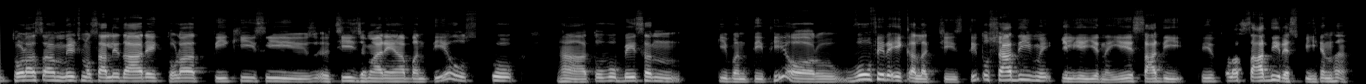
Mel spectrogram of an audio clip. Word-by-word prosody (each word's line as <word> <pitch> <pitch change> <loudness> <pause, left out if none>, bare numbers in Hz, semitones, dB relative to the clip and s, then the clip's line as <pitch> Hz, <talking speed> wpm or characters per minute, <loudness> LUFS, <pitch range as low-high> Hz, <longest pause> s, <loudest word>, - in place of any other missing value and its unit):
थोड़ा-सा 190 +1 +3
मिर्च-मसालेदार 165 -3 +2
एक 160 -1 0
थोड़ा 150 +1 +2 0.2
तीखी-सी 145 -2 -2
चीज़ 155 +3 -1
हमारे 140 -1 +2
यहाँ 140 0 +1
बनती 135 -1 -3
है - - -1
उसको 180 -4 0 0.5
हाँ, 125 -4 0
तो 160 - -1
वो 170 0 0
बेसन 170 0 +2 0.6
की 150 - -2
बनती 130 -1 -3
थी - - -2
और 130 -3 +2
अ - - -2 0.4
वो 230 +1 +9
फिर 235 -3 +4
एक 180 -4 +2
अलग 125 -2 +2
चीज़ 120 -1 -6
थी 190 - -1
तो - - 0
शादी 205 +1 +4
में 175 -2 0
के 160 -4 -3
लिए 135 -1 +1
ये 130 - +1
नहीं, 115 0 -5
ये 145 +3 +2
शादी 135 -2 0 0.3
ये 145 0 -3
थोड़ा 170 +4 -2
सादी 175 +4 +4
रेसिपी 135 -2 -4
है - - +1
ना। 155 - -4
150 Hz, 180 wpm, -23 LUFS, 135-175 Hz, 0.6 s, वो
